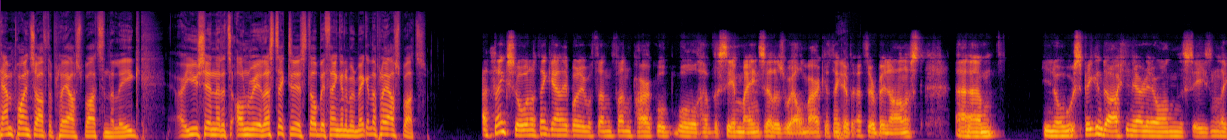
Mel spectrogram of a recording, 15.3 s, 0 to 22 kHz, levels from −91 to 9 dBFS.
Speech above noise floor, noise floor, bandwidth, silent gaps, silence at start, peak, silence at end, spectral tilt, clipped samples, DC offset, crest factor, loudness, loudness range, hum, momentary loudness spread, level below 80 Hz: 61 dB; -73 dBFS; 15.5 kHz; none; 0 s; -2 dBFS; 0 s; -5 dB/octave; under 0.1%; under 0.1%; 12 dB; -13 LUFS; 2 LU; none; 7 LU; -46 dBFS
